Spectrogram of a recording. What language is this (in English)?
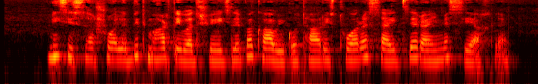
Georgian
